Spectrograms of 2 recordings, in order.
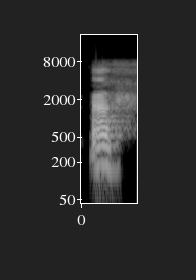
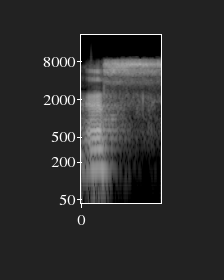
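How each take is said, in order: First: The consonant is a th sound. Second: The consonant is an s sound. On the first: The speaker calls it right. "ujung lidah digigit" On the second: The speaker calls it wrong. "bukan as, bukan sin ya"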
